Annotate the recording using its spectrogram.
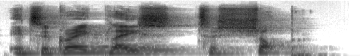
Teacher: The to becomes t because we're stressing the noun.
